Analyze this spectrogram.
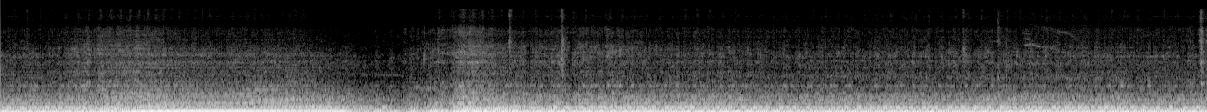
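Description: A car engine revs up and drops back, then roars as the car pulls away.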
